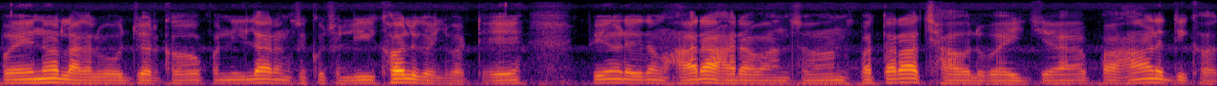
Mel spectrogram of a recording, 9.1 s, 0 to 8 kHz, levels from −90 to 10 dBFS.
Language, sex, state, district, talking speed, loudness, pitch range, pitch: Bhojpuri, male, Uttar Pradesh, Deoria, 175 wpm, -24 LUFS, 105-115 Hz, 110 Hz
